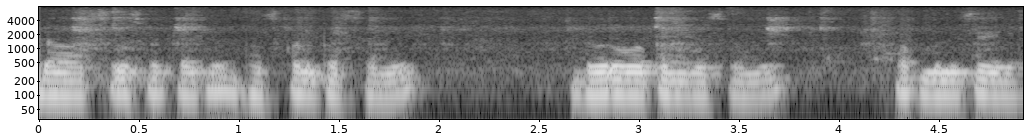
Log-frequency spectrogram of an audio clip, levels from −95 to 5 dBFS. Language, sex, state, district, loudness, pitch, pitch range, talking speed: Telugu, male, Andhra Pradesh, Srikakulam, -18 LUFS, 105 Hz, 100-105 Hz, 95 wpm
